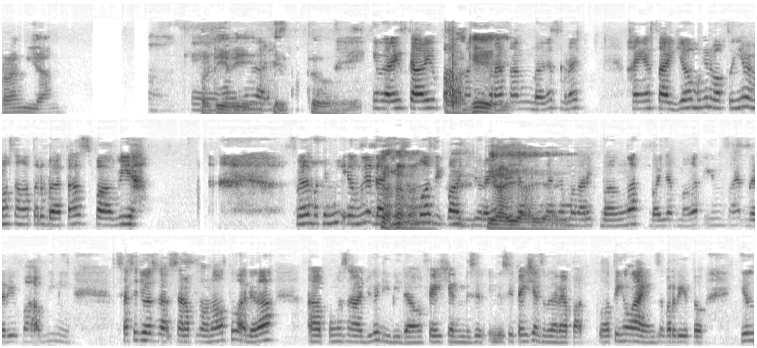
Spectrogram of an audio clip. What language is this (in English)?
Indonesian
